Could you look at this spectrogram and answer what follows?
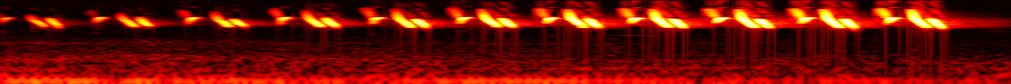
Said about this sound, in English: Oven bird.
